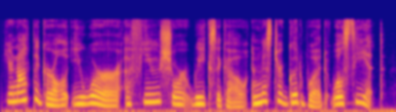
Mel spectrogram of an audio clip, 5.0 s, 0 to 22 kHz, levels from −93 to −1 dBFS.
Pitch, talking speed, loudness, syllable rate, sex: 215 Hz, 205 wpm, -16 LUFS, 4.6 syllables/s, female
